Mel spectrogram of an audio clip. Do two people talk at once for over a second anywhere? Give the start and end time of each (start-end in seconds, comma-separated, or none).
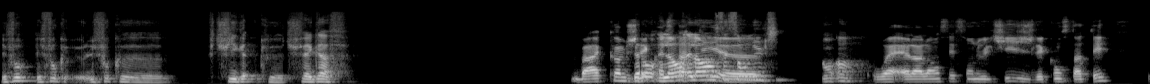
6.3-7.6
